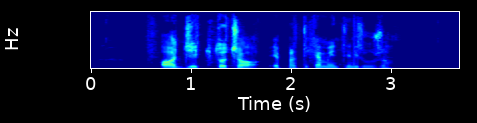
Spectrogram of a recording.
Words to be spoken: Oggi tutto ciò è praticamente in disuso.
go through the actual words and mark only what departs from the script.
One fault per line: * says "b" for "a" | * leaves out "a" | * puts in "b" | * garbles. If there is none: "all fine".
all fine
